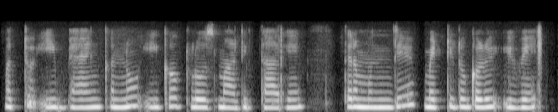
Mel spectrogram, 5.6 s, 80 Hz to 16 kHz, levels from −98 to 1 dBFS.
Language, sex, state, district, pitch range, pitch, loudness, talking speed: Kannada, female, Karnataka, Belgaum, 245-265 Hz, 255 Hz, -17 LUFS, 105 wpm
